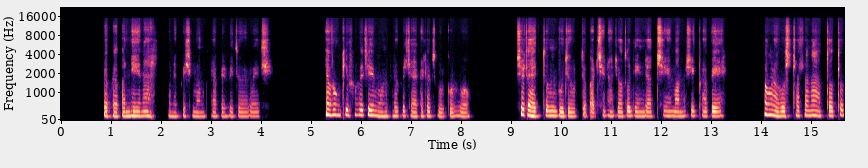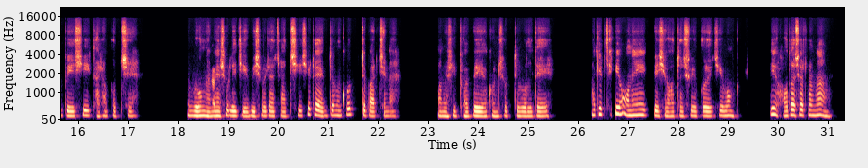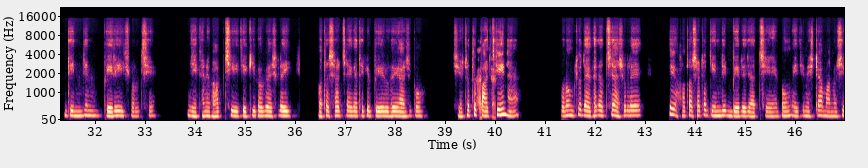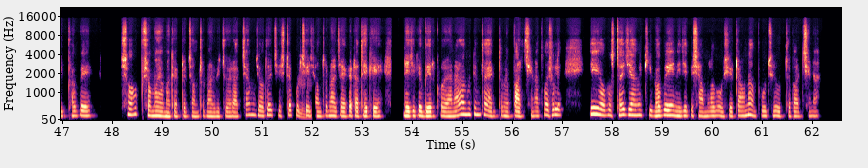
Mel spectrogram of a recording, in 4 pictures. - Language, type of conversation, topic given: Bengali, advice, দৈনন্দিন জীবন, অফিস এবং দিন-রাতের বিভিন্ন সময়ে দ্রুত ও সহজে পোশাক কীভাবে বেছে নিতে পারি?
- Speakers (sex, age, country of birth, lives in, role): male, 18-19, Bangladesh, Bangladesh, user; male, 20-24, Bangladesh, Bangladesh, advisor
- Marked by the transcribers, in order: tapping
